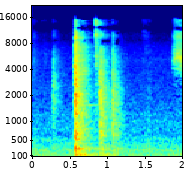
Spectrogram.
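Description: Kitchenware being handled on a counter: one sharp knock about half a second in, then a couple of lighter clinks.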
